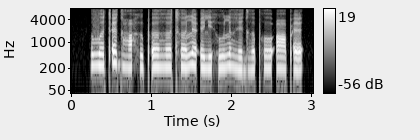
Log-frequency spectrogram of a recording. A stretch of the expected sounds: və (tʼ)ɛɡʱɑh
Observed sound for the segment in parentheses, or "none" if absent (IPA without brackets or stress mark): tʼ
